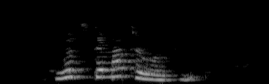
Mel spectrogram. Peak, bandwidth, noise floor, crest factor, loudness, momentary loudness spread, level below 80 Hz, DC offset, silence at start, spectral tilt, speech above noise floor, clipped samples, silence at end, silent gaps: -16 dBFS; 7.4 kHz; -77 dBFS; 16 dB; -31 LUFS; 14 LU; -84 dBFS; under 0.1%; 0.55 s; -6.5 dB/octave; 46 dB; under 0.1%; 0.75 s; none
